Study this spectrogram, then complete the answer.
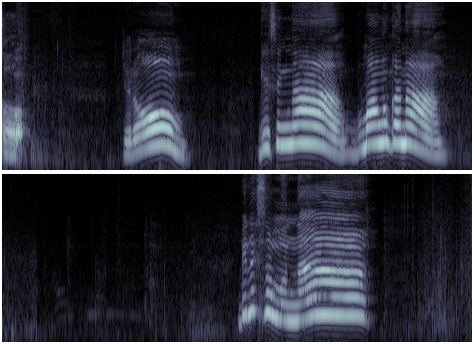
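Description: A boy whines and wails loudly close by.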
